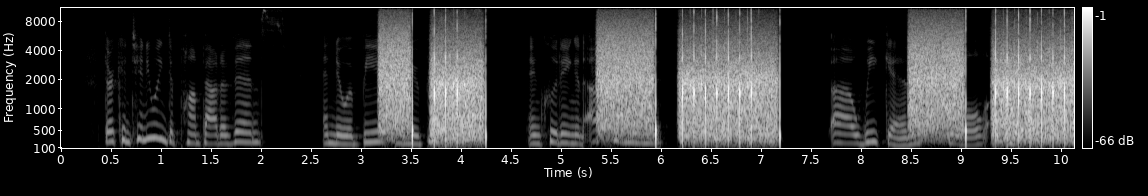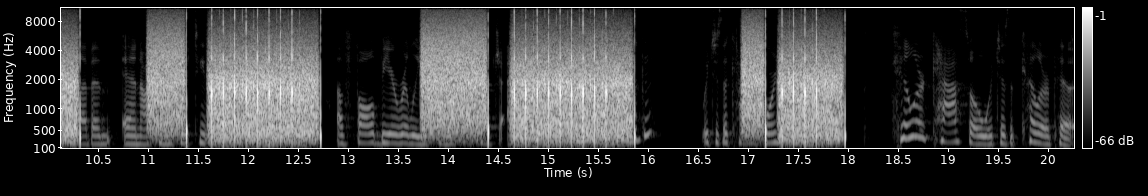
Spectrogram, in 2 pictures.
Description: Pulse dialling, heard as a rotary dial, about 9 pulses a second, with speech in English. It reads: 3 7 7 8 9 4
